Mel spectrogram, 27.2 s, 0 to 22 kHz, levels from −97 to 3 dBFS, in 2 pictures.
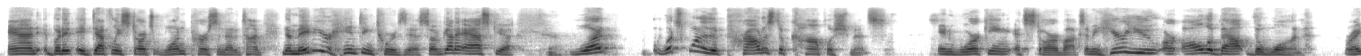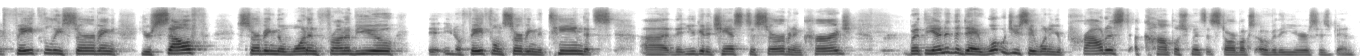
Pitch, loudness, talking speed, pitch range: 190 Hz, -25 LUFS, 210 wpm, 160-205 Hz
